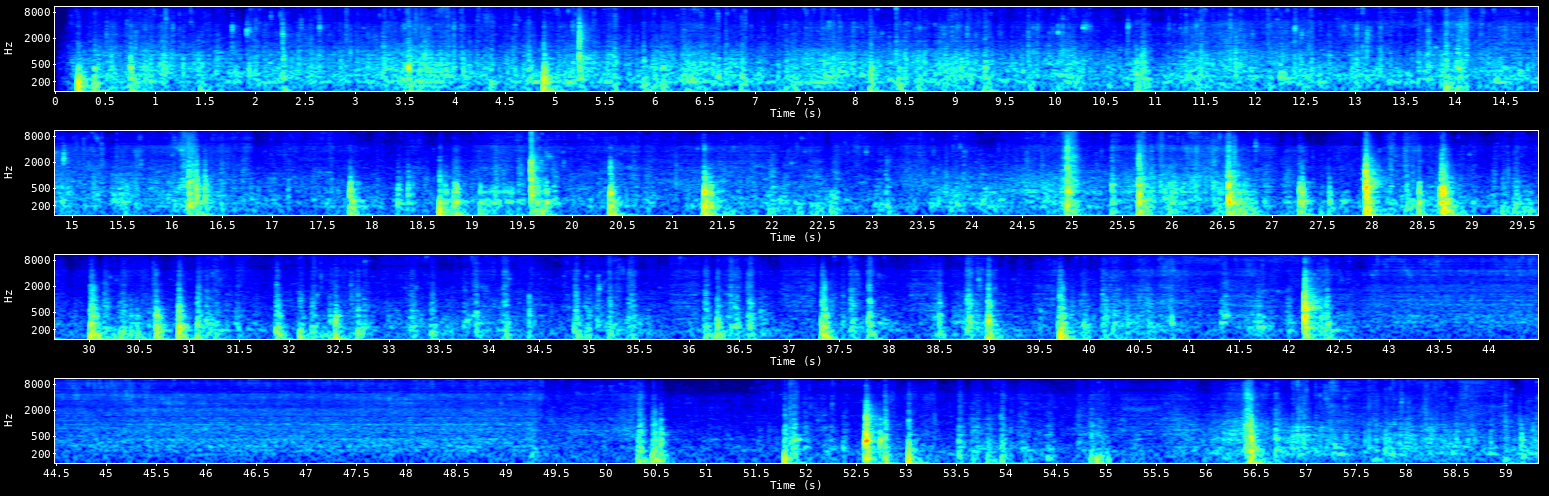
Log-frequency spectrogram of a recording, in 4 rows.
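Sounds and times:
window cleaner pole brush cleaning household windows: 0.0 - 43.8, 48.4 - 59.3
water dripping from window cleaning pole: 0.1 - 55.0.

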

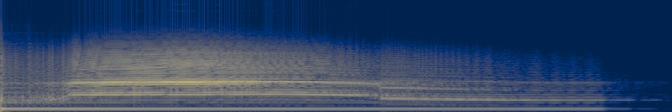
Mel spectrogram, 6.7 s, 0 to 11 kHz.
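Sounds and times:
dark age synth music: 0.0 - 6.4.

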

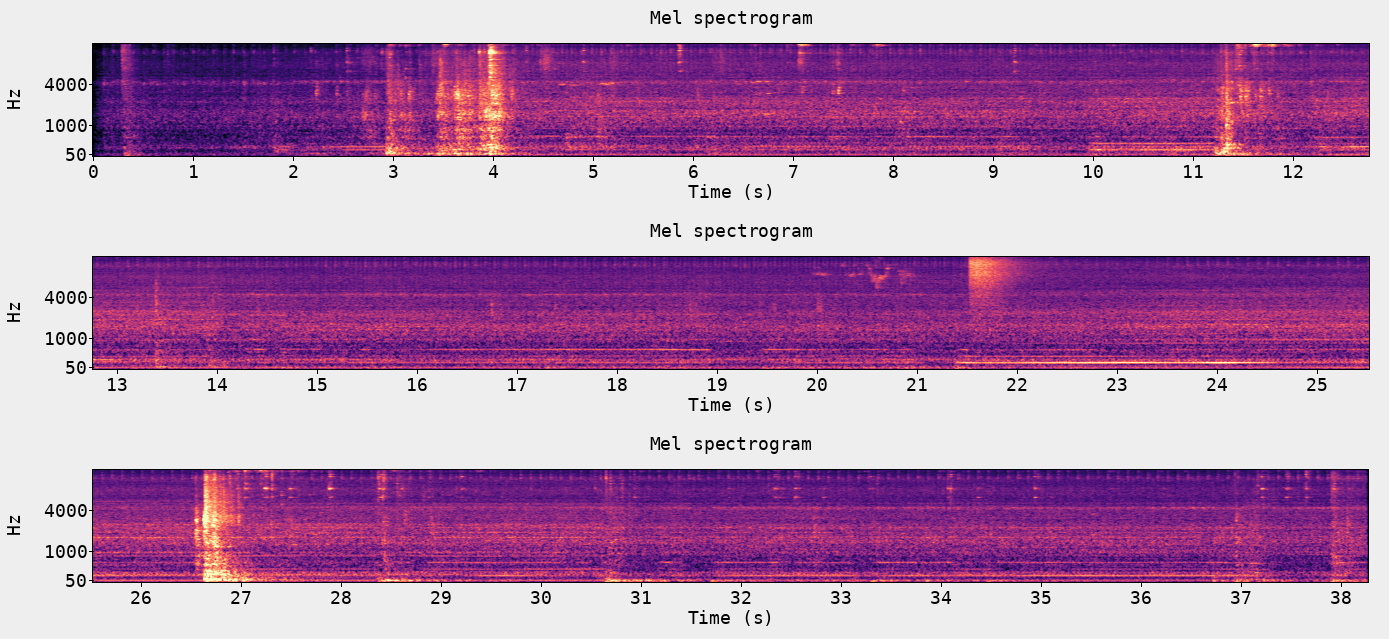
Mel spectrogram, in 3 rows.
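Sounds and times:
transportation truck unloading a skip: 0.1 - 38.2.

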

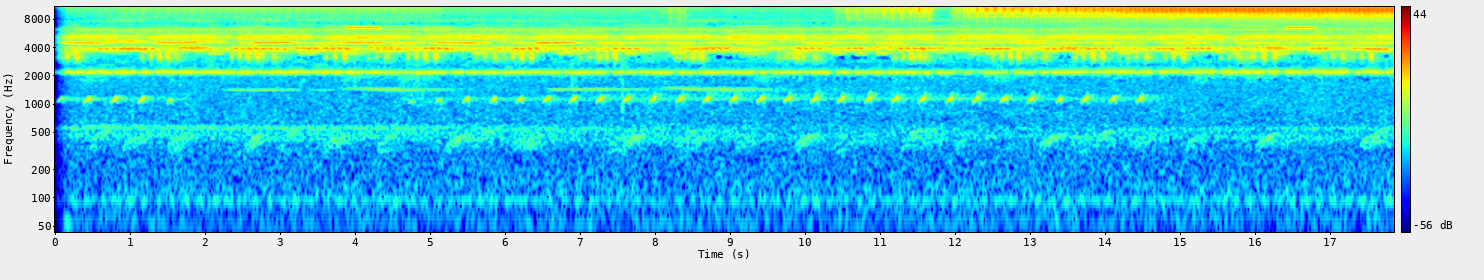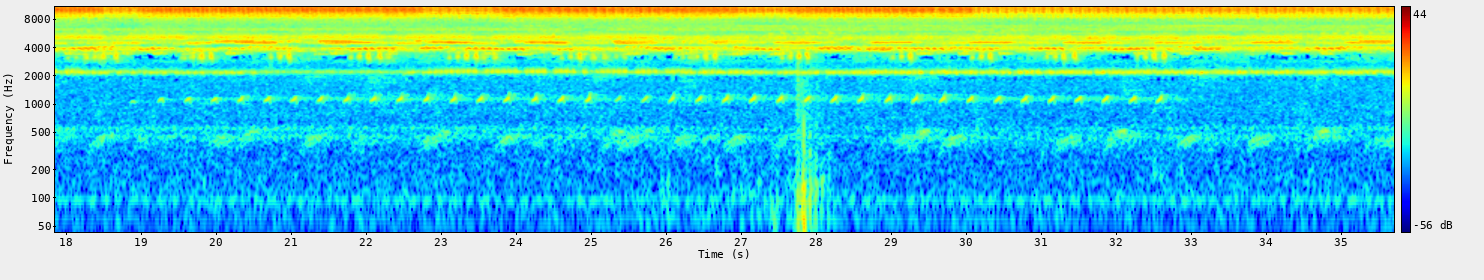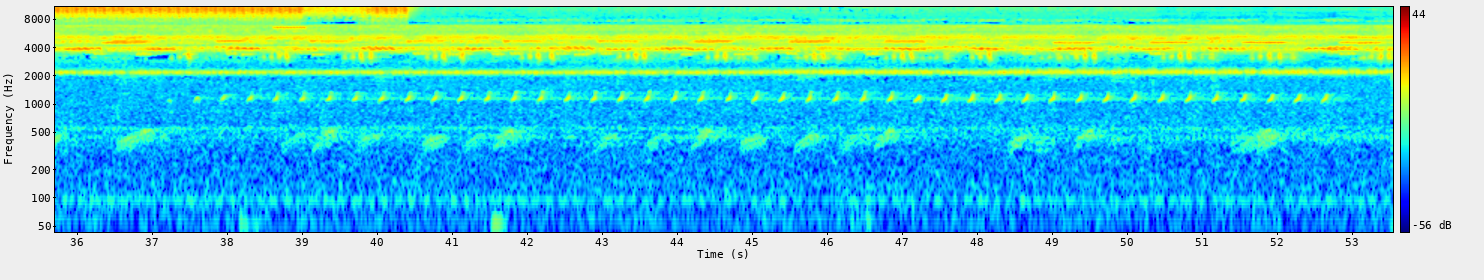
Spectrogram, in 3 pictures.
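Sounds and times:
loud insects in a tropical rainforest in Venezuela: 0.0 - 53.5.

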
